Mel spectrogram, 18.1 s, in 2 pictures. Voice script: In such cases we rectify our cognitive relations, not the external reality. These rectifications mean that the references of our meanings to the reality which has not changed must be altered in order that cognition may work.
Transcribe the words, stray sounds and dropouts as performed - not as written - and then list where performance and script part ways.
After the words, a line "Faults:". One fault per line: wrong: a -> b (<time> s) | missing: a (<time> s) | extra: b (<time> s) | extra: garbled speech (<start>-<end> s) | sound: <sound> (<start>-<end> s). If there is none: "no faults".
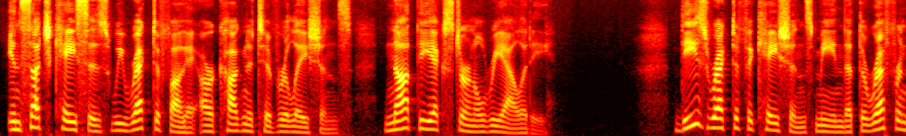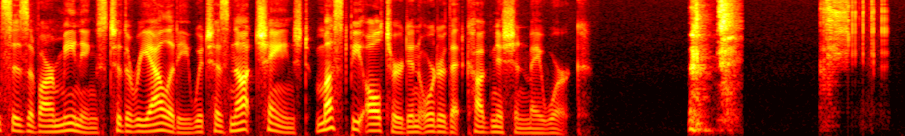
In such cases we rectify our cognitive relations, not the external reality. These rectifications mean that the references of our meanings to the reality which has not changed must be altered in order that cognition may work.
Faults:
sound: sneeze (15.9-16.5 s)
sound: squeak (17.2-18.0 s)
